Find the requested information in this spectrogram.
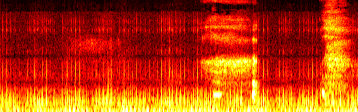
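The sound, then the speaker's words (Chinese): A cat purrs contentedly as it is cuddled and sniffed, a steady, low, continuous rumble that stays soft throughout. “才吸两口就发出这种舒服的咕噜声，一点都不矜持，真是只随便的猫猫。”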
